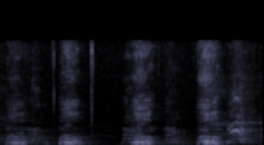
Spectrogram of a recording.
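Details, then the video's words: Mixed-breed dog in a dog shelter, looking at other dogs; four short, mid-pitched barks in two seconds, evenly spaced with brief pauses between them. "DOG REQUESTS CUDDLES"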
